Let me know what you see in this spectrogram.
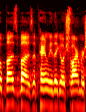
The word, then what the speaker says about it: Schwärmer: The German word for enthusiasm that Luther used was Schwärmer. Am I pronouncing that right? Yeah. Schwärmer.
